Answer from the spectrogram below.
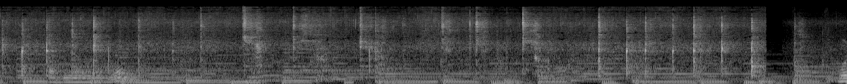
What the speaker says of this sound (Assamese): এইখিনি ভালকৈ ভাজি ল'ব লাগিব।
